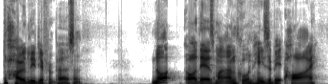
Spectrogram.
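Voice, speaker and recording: Swearing Australian bloke telling a story. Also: male voice, fairly low pitch, fairly quick, dry recording, studio quality. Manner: animated, swearing, acts out quotes in a raised voice. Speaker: podcast co-host. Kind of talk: casual storytelling chat.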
